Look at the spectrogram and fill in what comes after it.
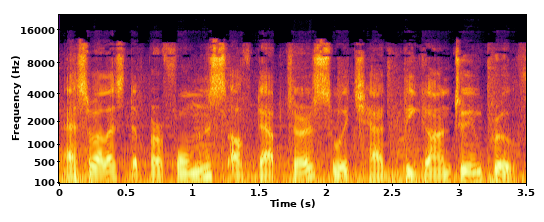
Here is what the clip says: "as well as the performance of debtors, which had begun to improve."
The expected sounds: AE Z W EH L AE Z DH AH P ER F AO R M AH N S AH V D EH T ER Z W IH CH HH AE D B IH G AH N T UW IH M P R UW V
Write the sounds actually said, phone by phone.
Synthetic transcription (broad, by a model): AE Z W EH L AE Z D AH P ER F AO R M AH N S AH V D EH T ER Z W IH CH HH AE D B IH G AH N T UW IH M P R UW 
